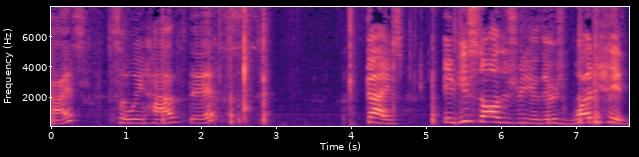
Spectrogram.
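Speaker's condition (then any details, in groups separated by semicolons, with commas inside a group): No condition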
